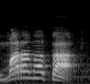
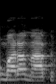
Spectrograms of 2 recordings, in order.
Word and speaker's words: Maranata: de Jesus eu clamo Maranata como dizemos nosso católicos com a tônica na última sílaba ou Maranata com a tônica na penúltima sílaba como dizem nossos irmãos separados os evangélicos ou protestantes não importa pronúncia o significado é o mesmo vinde Senhor Jesus um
